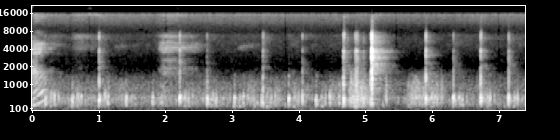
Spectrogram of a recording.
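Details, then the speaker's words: Fetal heartbeat through a home fetal Doppler on a pregnant woman's abdomen: rapid, regular beats, rate and rhythm within normal limits. "nah ini merupakan Detak jantung janin ya jadi di monitor ini menunjukkan angka 123 itu tandanya dc-nya normal selain itu juga kita bisa mendengarkan iramanya ya ini kan artinya iramanya teratur ya"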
